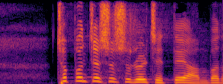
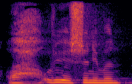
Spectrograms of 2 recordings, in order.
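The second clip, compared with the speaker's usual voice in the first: normal talking voice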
